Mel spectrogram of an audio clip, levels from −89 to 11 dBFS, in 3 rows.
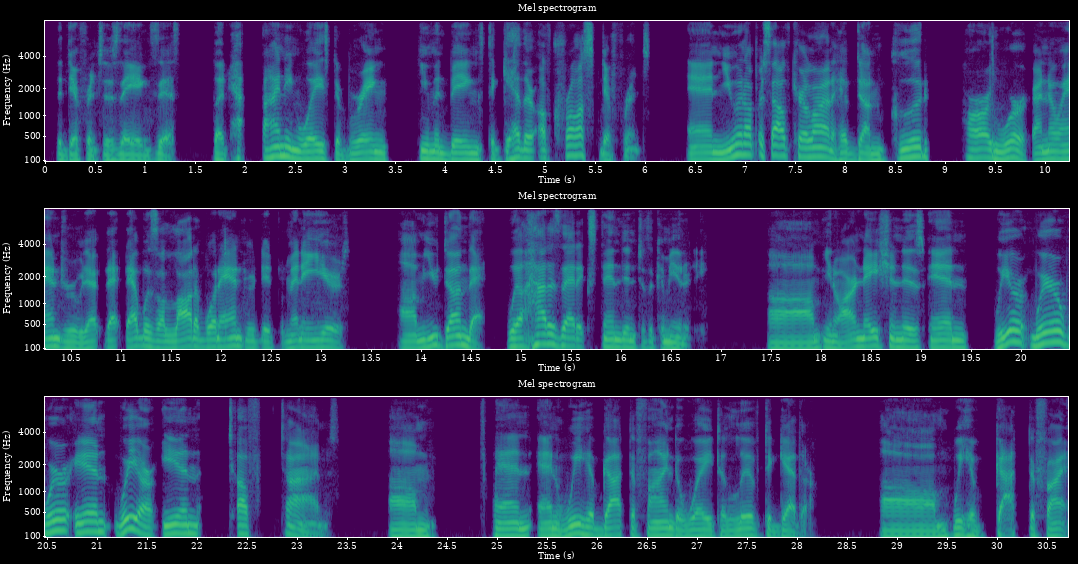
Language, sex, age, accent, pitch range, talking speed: English, male, 50-69, American, 95-130 Hz, 175 wpm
